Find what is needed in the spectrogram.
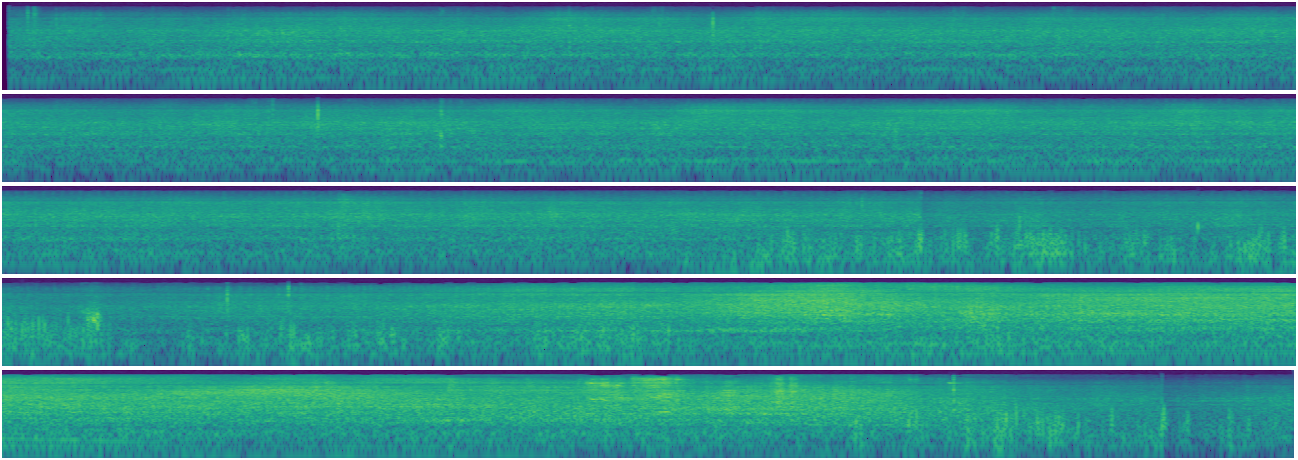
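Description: Road traffic noise, steady at first and growing louder about halfway through, as a vehicle comes past close by near the end.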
